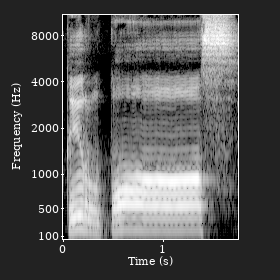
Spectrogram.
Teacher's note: kalimat qirtos itu ro-nya dibaca dengan tebal. Ya, padahal kalau menurut sejatinya ro-nya harus dibaca dengan tipis.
